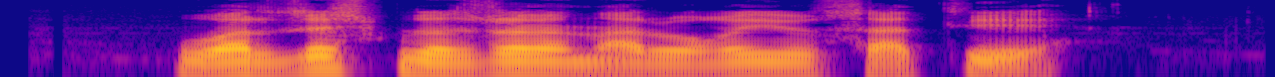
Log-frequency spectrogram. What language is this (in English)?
Pashto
